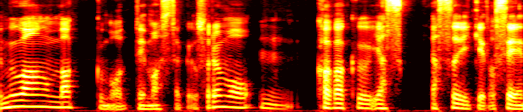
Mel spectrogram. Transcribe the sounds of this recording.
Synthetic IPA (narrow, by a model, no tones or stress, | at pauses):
mɯ̟βãmakːɯ̟mo̞̰d̪̥e̞maɕi̥t̪ake̞d̪o̞so̞ɾe̞mo̞ | kʰaɡakɯ̟jas | jasɨike̞d̪o̞se̞ː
